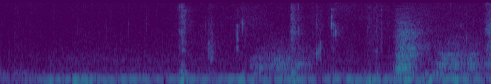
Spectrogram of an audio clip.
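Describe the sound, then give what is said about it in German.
A cat purrs, a low steady rumble running throughout, with a few soft clicks and rustling noises scattered over it. No one speaks. “Hast du ihn schnurren gehört?”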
